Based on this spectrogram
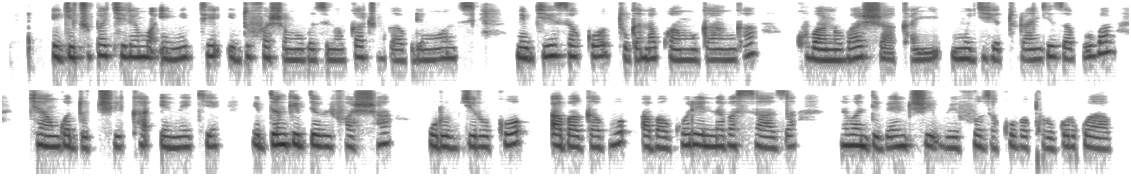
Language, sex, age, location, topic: Kinyarwanda, female, 18-24, Kigali, health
